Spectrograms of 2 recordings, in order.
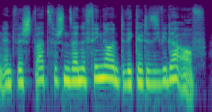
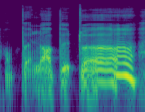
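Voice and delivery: whining; much slower than usual. A narrator's reading. Friend begging for details in class, hushed whining. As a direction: wheedle and whine in a hushed voice. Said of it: "quengelte sie".

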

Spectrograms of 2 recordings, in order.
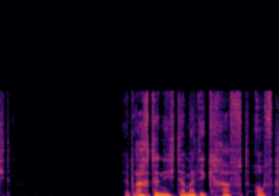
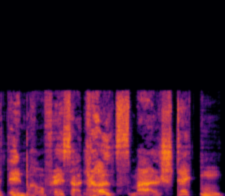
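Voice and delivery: gruff, dark growl; 4 dB louder than usual. Acted. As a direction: growl it like a battle-scarred old soldier. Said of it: "knurrte die Stimme".

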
